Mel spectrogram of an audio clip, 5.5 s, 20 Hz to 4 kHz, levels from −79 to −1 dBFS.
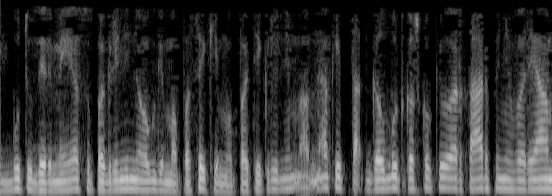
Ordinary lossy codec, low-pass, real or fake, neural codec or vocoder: MP3, 16 kbps; 3.6 kHz; fake; codec, 16 kHz in and 24 kHz out, 0.9 kbps, LongCat-Audio-Codec, fine tuned four codebook decoder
